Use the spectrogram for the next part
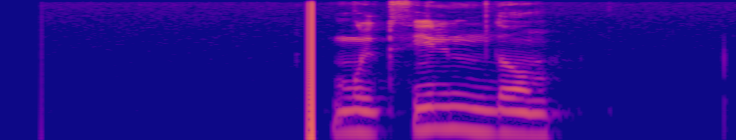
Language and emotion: Russian, neutral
